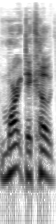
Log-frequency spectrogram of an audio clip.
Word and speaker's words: Mark Des Cotes: thing we're on podcast Mark Deco that's how to say it though so look him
